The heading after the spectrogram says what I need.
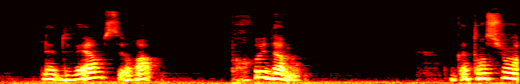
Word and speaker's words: prudemment: n t l'adverbe sera prudemment donc attention à la prononciation on dit prud'hommes le E se prononce comme un A et pour les adjectifs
